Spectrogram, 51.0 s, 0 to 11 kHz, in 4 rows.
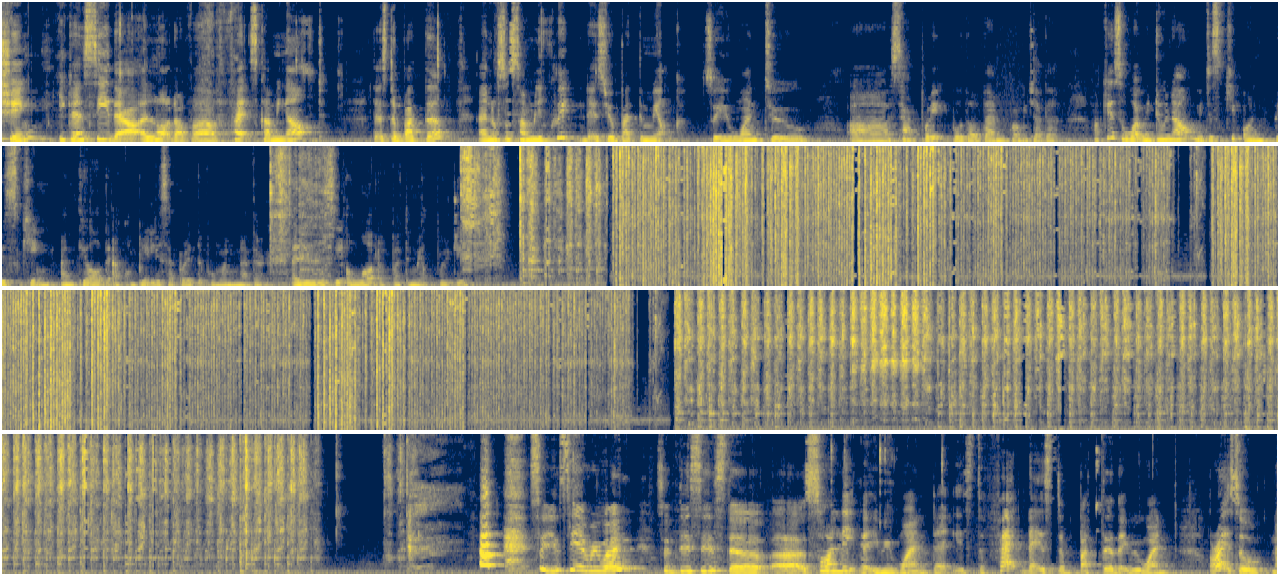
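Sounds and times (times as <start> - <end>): whisk scraping metal bowl: 15.4 - 16.2, 17.3 - 42.4.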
